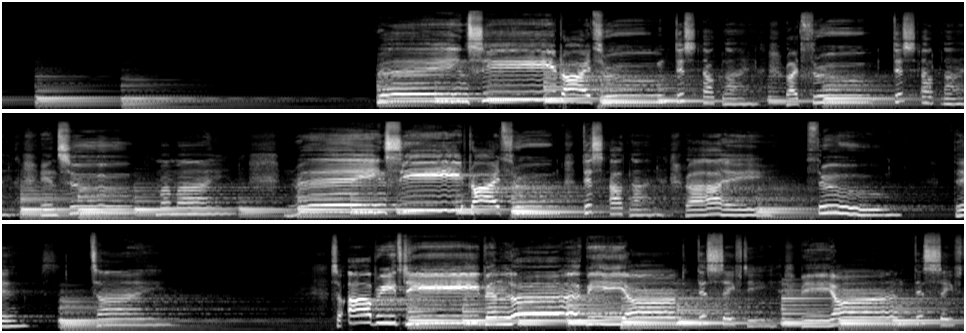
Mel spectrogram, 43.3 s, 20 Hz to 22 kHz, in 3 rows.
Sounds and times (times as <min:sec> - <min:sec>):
Soul music: 0:05.6 - 0:27.9, 0:34.7 - 0:43.2.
